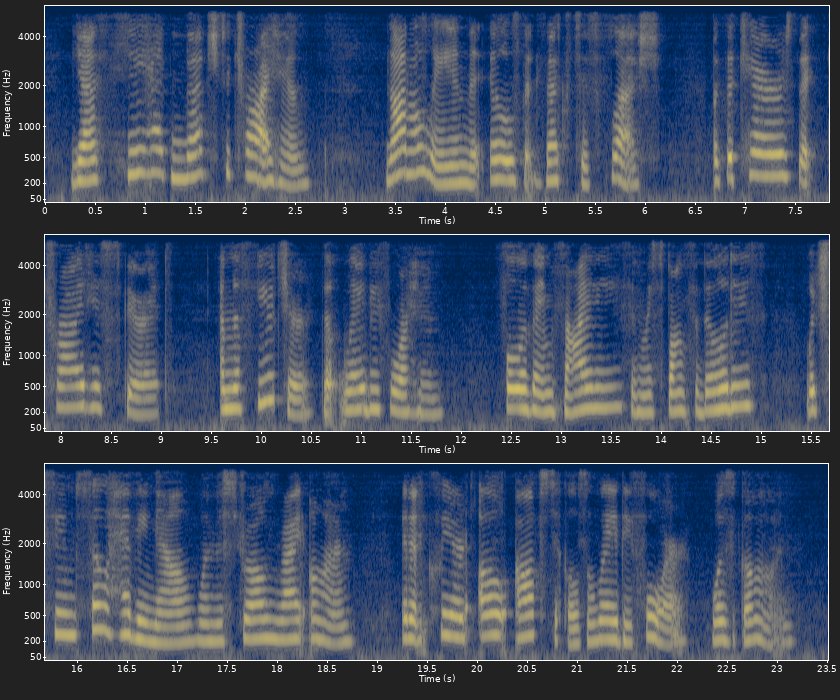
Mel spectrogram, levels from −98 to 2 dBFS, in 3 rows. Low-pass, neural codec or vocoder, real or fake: 5.4 kHz; codec, 44.1 kHz, 2.6 kbps, SNAC; fake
